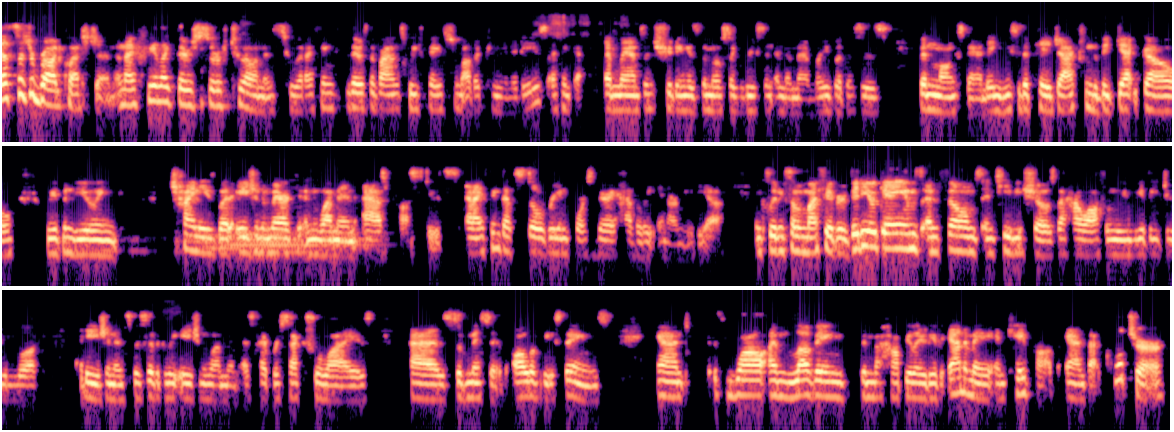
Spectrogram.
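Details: Adult speaker; typical speech.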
